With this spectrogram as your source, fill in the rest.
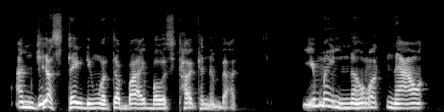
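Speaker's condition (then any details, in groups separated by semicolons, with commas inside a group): Cerebral palsy; fine motor impairment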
